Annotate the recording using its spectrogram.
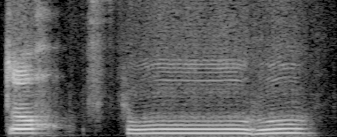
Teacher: یہاں پر واو ساکن ہے، اس کو ہم نے لمبا ادا کیا ہے کیونکہ یہ واو مدہ ہے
